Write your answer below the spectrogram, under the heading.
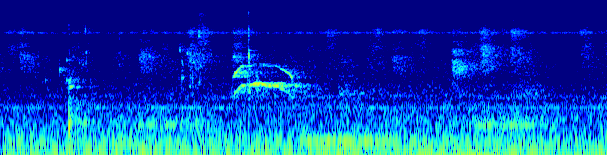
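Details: Single clear meow from a kitten being treated for fungus with leaf juice, a short arching cry in the middle of the recording, with a faint tap and a constant low background hum.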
